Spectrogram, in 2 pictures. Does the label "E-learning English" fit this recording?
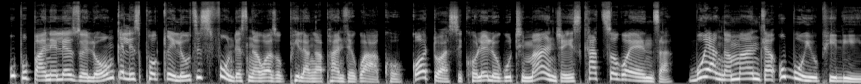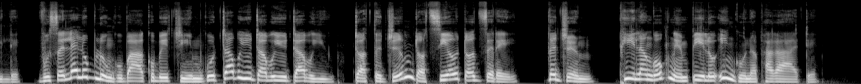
No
